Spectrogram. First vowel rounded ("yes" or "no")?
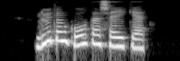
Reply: yes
